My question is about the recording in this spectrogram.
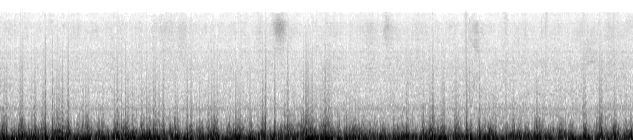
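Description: Loud, uneven low rumble of air buffeting the microphone.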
